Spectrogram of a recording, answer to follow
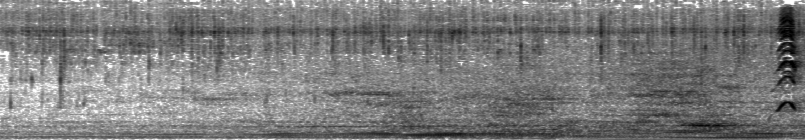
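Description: Water streaming and splashing down onto a wire birdcage, a steady wash that grows somewhat louder after the first few seconds.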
